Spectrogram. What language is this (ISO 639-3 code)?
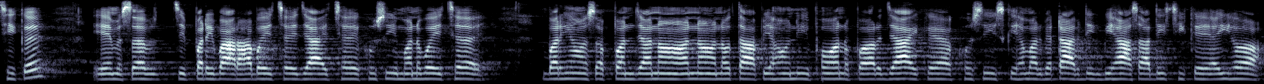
mai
